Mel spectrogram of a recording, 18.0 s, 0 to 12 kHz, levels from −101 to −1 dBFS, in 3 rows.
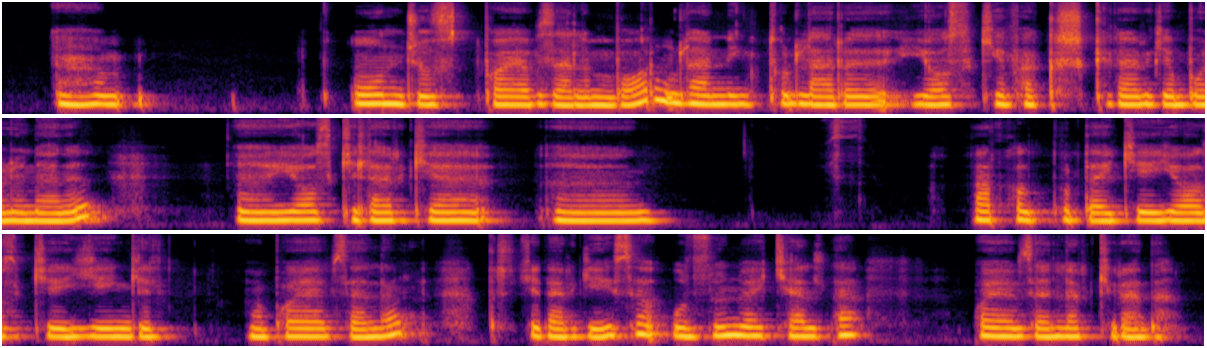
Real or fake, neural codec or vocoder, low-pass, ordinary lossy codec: real; none; none; none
